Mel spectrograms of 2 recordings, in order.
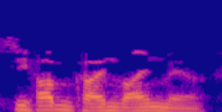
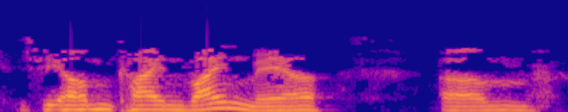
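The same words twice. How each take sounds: First: It is said flatly, as a neutral observation. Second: It is said urgently, as an insistent appeal. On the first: It is just a plain statement of fact. "Es ist einfach eine sachliche" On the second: Someone is being pressed to do something about it. "Oder, hey"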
